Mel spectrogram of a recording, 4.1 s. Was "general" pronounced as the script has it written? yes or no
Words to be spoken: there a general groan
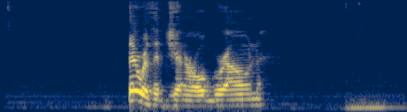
yes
